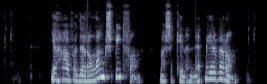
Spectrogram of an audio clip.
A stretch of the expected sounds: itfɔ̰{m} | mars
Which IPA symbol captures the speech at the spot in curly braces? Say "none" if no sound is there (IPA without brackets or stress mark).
n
